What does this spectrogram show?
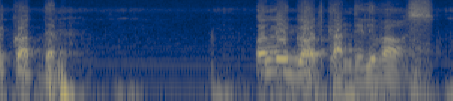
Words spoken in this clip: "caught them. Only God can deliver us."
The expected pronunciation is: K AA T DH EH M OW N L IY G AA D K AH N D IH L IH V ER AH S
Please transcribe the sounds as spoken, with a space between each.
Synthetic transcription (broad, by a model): K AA T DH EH M OW N L IY G AA D K AH N D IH L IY V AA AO S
